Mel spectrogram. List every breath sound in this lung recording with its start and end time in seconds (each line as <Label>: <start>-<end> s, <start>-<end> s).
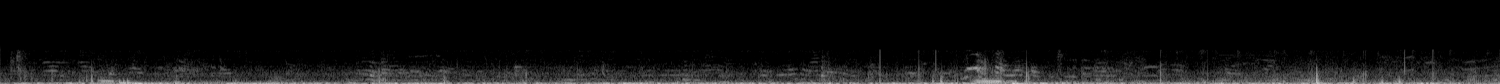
Inhalation: 0.76-2.00 s, 9.32-10.68 s
Wheeze: 0.90-1.39 s
Stridor: 10.70-11.96 s, 14.39-15.00 s
Crackles: 9.32-10.68 s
